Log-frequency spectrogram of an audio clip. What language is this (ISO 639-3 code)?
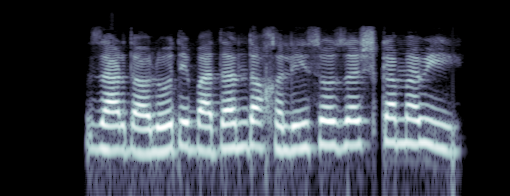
pus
